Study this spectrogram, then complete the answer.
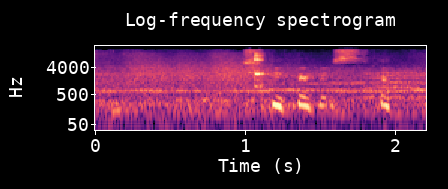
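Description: Two glasses clink together.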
